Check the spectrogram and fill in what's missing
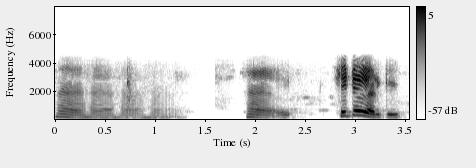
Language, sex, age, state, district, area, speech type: Bengali, female, 45-60, West Bengal, Alipurduar, rural, conversation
